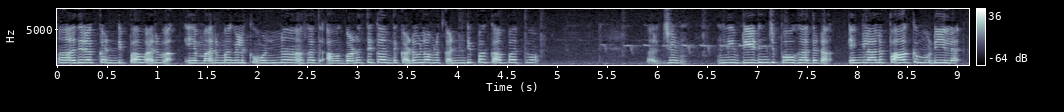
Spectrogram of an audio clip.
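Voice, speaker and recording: A woman's voice: very high voice, little pitch movement, fairly quick, vocal fry, fairly bright tone, slight background noise, full character voice. A woman voicing a worried, devout mother in a cartoon, speaking in a pleading, emotional way. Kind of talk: cartoon dubbing.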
